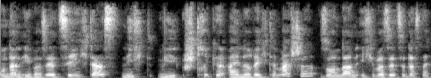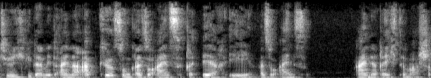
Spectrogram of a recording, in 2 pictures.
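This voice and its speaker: Her pitch is fairly low with ordinary variation, and the speaker is a woman. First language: not German (speaking German). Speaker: podcast host, translator and knitter. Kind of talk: casual podcast monologue. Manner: hesitant, many fillers.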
